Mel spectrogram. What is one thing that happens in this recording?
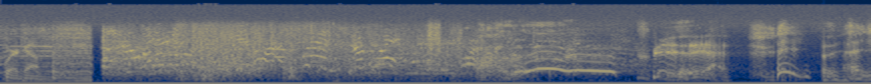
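A crowd of children shouts and laughs outdoors at a pool.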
